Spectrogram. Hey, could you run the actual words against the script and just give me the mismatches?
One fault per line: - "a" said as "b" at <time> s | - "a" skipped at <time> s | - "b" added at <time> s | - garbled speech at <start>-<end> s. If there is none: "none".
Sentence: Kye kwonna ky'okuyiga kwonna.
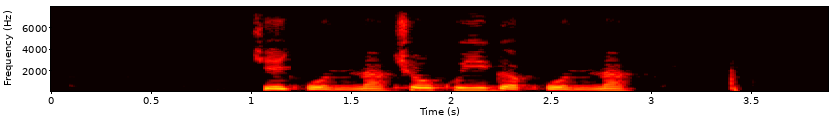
none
